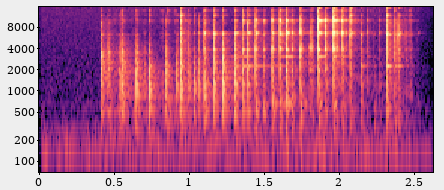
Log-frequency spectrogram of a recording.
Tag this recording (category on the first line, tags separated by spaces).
Sound effects > Other mechanisms, engines, machines
noise chain garage sample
